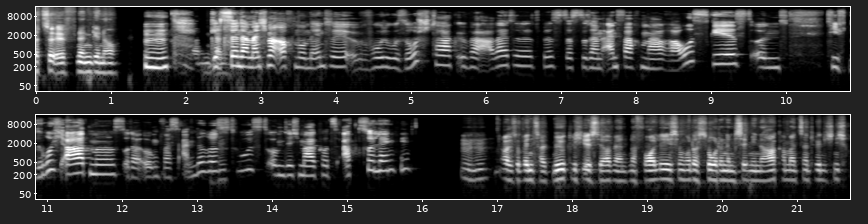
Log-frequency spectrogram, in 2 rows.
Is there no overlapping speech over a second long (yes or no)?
yes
